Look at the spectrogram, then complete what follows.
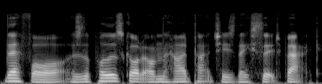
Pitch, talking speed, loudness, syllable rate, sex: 125 Hz, 225 wpm, -20 LUFS, 5.8 syllables/s, male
